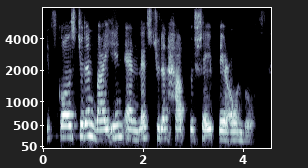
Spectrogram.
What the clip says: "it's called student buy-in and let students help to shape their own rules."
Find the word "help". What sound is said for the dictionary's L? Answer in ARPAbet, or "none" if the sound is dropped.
none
